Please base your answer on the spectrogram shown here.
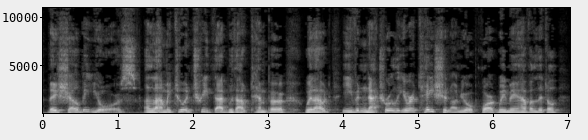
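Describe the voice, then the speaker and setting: A man voicing an alarmed Victorian gentleman who speaks in a tremulous, placating way. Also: medium pitch, animated, brisk, voice pushed up.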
